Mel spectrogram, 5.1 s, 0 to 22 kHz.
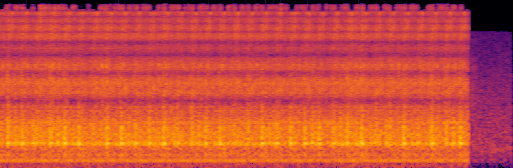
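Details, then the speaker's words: Fiat Brava 1.6 16-valve running with a fast, light, uneven ticking and buzzing rattle. After timing belt service the tensioner was left out of position and over-tight; the noise is to be fixed by resetting the tensioner. "é que ele pensou ficar fora do ponto serve de lição barulho barulho chato lá é o leandro gravou um vídeo para mostrar pra mim por aí pra vocês verem"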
